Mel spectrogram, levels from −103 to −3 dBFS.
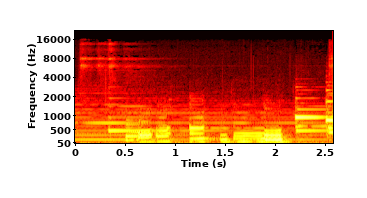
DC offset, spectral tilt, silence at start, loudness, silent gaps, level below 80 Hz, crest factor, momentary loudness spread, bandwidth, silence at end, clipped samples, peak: under 0.1%; -8.5 dB/octave; 0 s; -23 LUFS; none; -38 dBFS; 16 dB; 9 LU; 14.5 kHz; 0 s; under 0.1%; -6 dBFS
